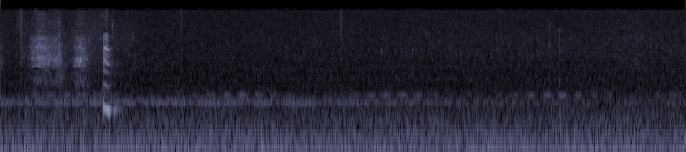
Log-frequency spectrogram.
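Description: Steady low rumble with a faint steady hum: the ambient engine hum of a starship interior, a TV sound effect. The last of a man's laughter trails off in the first second.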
